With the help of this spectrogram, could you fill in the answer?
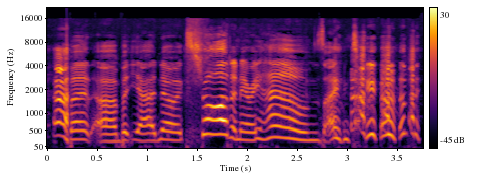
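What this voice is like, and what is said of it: Deliberately bad put-on British accent. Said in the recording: “this is my terrible British accent.”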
